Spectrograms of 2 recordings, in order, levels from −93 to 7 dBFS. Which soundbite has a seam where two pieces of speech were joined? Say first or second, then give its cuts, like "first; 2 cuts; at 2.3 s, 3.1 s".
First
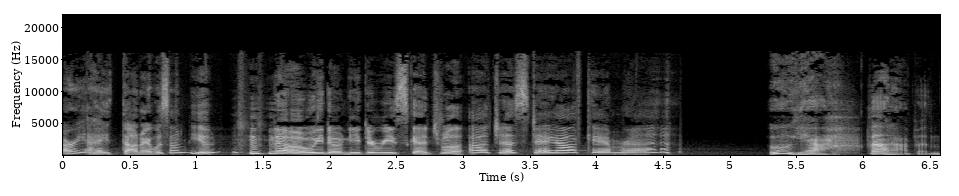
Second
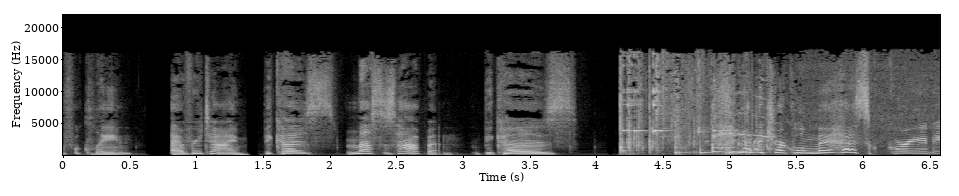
second; 1 cut; at 3.5 s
